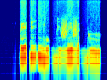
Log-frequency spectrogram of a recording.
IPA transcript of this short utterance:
k͡p e ɗ i ŋ͡m u ɡ͡b i v e v ɛ ɡ͡b ɯ

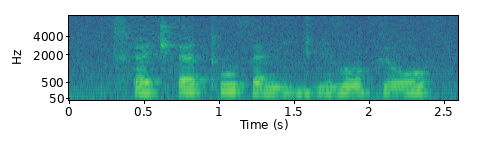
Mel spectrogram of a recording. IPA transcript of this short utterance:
t͡sʰ ɛ˨ t͡ʃʼ ɛ˦ tʼ u˦ θ ɛ˨ ŋ i˨ ɡʱ i˨ ð o˦ kʲ o˨˦

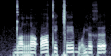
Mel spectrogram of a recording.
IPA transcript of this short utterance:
ɖ ɑ r ɑ ʔ ɑ t e ǀ e b ɔ̰ j ə x ə

